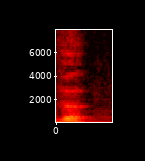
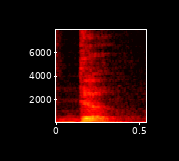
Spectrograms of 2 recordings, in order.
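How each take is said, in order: First: The d is soft, close to 'th'. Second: The d is a hard stop sound. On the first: The speaker calls it right. "not "the."" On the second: The speaker calls it wrong. "he pronounces the D like English. He says "duh,""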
